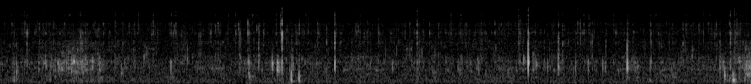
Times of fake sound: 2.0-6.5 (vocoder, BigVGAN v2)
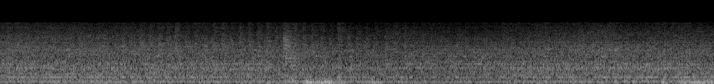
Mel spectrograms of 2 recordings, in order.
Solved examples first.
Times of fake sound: 0.0-1.0 (autoencoder, DAC-VAE); 3.8-5.1

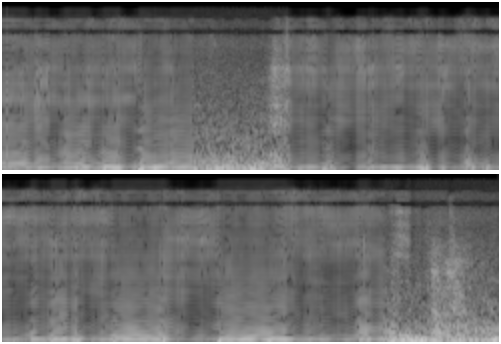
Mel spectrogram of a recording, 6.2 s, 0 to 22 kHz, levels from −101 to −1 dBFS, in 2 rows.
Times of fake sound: 0.0-1.2 (vocoder, BigVGAN v2); 1.8-5.5

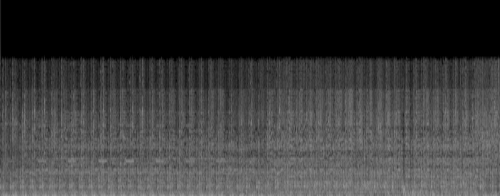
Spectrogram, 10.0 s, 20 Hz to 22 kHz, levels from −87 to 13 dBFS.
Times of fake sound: 4.5-5.3 (codec, SNAC); 7.0-7.7

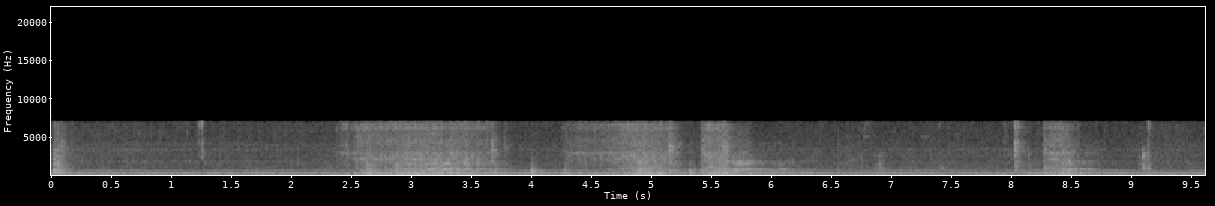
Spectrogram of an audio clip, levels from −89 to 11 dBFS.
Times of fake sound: 4.7-7.6 (vocoder, Vocos)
